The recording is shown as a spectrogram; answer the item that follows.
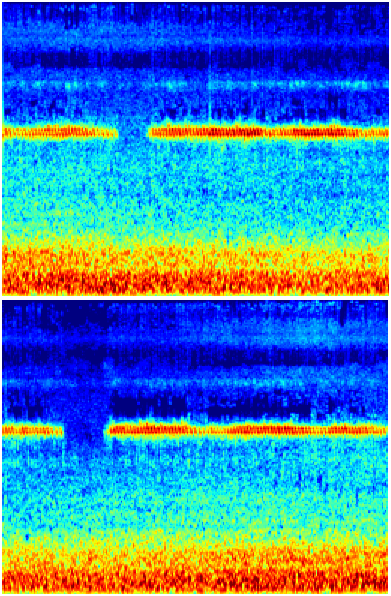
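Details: Cricket trilling in soft wind, the trills long and nearly unbroken, with short gaps around two and six seconds, above a constant breathy wind noise.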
